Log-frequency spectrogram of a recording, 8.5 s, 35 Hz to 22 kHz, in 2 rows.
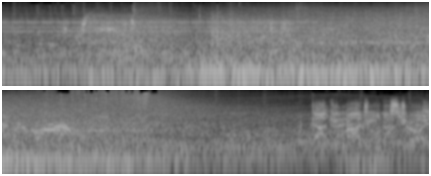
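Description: A docking module explodes in the combat flight game Ace Combat 7, a loud sustained rumbling blast that swells and slowly fades amid jet and battle noise, with voices talking over it.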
